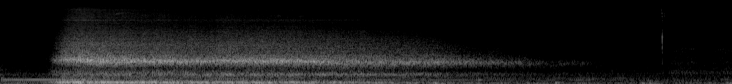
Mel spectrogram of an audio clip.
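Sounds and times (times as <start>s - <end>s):
forceful exhalation during a guided relaxation breathing exercise: 0.6s - 5.8s.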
